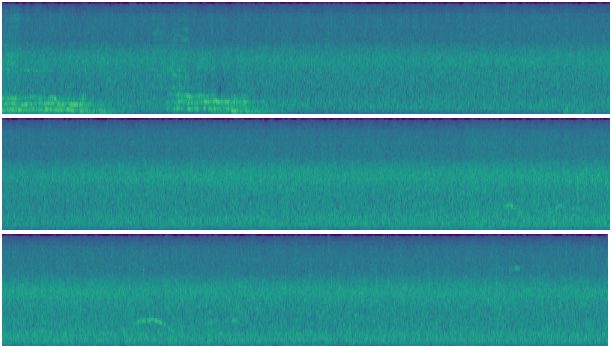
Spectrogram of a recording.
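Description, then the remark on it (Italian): Sustained, dense applause from the whole stadium at an Atalanta football match against Fiorentina, following a minute of silence in memory of Mino Favini, Atalanta's historic director and talent scout. A steady roar of clapping barely rises or falls. A voice is briefly heard over it at the very start. “Applauso di tutto lo stadio.”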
